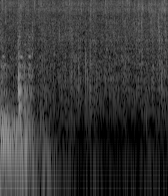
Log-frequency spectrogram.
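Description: Chicken fried rice with vegetables stirred in an oiled pan, a close, steady frying hiss with a brief scrape of the spatula at the start and no talk.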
